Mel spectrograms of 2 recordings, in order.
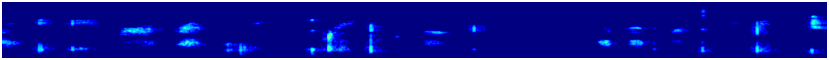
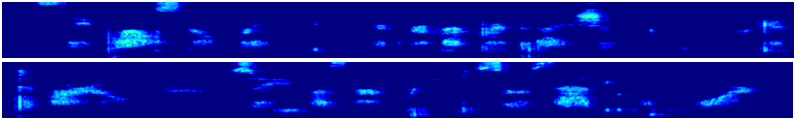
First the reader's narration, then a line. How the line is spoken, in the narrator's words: saying in a gentle, soothing voice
